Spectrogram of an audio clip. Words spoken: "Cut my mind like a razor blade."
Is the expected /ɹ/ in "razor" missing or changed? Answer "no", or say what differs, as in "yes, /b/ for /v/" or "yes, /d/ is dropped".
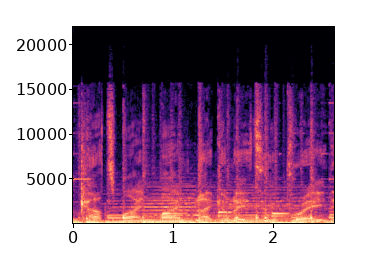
yes, /l/ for /ɹ/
